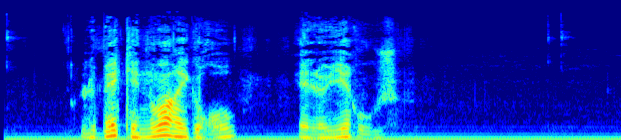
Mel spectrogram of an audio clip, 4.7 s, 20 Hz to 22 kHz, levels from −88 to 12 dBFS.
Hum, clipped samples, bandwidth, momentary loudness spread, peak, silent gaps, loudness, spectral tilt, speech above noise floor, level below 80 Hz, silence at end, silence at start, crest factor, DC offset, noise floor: 50 Hz at -40 dBFS; under 0.1%; 13.5 kHz; 21 LU; -2 dBFS; none; -20 LUFS; -7 dB/octave; 23 dB; -40 dBFS; 0.05 s; 0.05 s; 22 dB; under 0.1%; -42 dBFS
